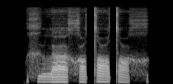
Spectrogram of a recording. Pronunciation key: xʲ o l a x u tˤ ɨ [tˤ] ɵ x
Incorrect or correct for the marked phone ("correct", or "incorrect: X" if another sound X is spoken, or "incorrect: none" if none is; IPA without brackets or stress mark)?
correct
